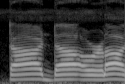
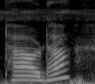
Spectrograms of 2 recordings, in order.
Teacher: टा, डा और ड़ा जो है 1, 3, 5 ये अल्पप्राण है और ठा और ढा ये महाप्राण है।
